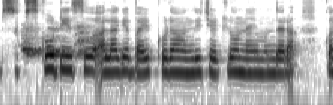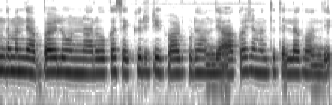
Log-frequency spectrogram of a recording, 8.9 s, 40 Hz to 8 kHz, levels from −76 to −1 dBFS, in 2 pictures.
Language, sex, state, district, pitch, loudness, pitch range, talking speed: Telugu, female, Andhra Pradesh, Sri Satya Sai, 210 Hz, -18 LUFS, 205-220 Hz, 135 wpm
